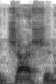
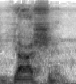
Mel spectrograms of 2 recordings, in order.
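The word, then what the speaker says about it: Jachin: And I specifically say Yasin because they will say Jashin and Boaz because it has a J. But you have to understand in the Hebrew dialect, the J is silent. So it's pronounced Yashin and Boaz, which literally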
